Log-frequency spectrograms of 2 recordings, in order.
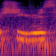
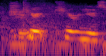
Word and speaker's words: Kiryu: It's just a close-up look of Shiru's face with like a two raised eyebrows. Shoe's face? Kiryu's face. Did I say something wrong? You just didn't pronounce the K.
